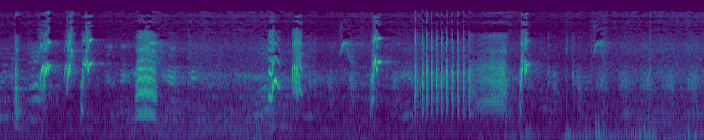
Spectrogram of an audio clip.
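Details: Caged Javan myna that used to somersault in its cage and now sings vigorously after routine care. Harsh broadband squawks and short sharp notes alternate with brief whistles, plus a fast buzzy rattle of about a dozen pulses near the middle.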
